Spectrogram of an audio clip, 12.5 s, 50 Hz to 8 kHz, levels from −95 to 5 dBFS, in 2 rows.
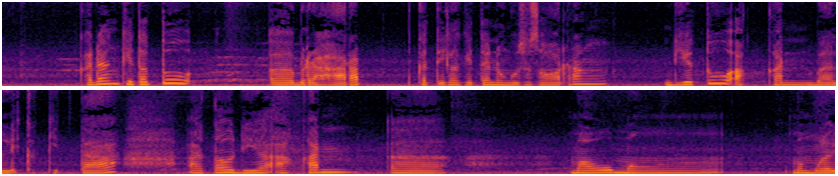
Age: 20-39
